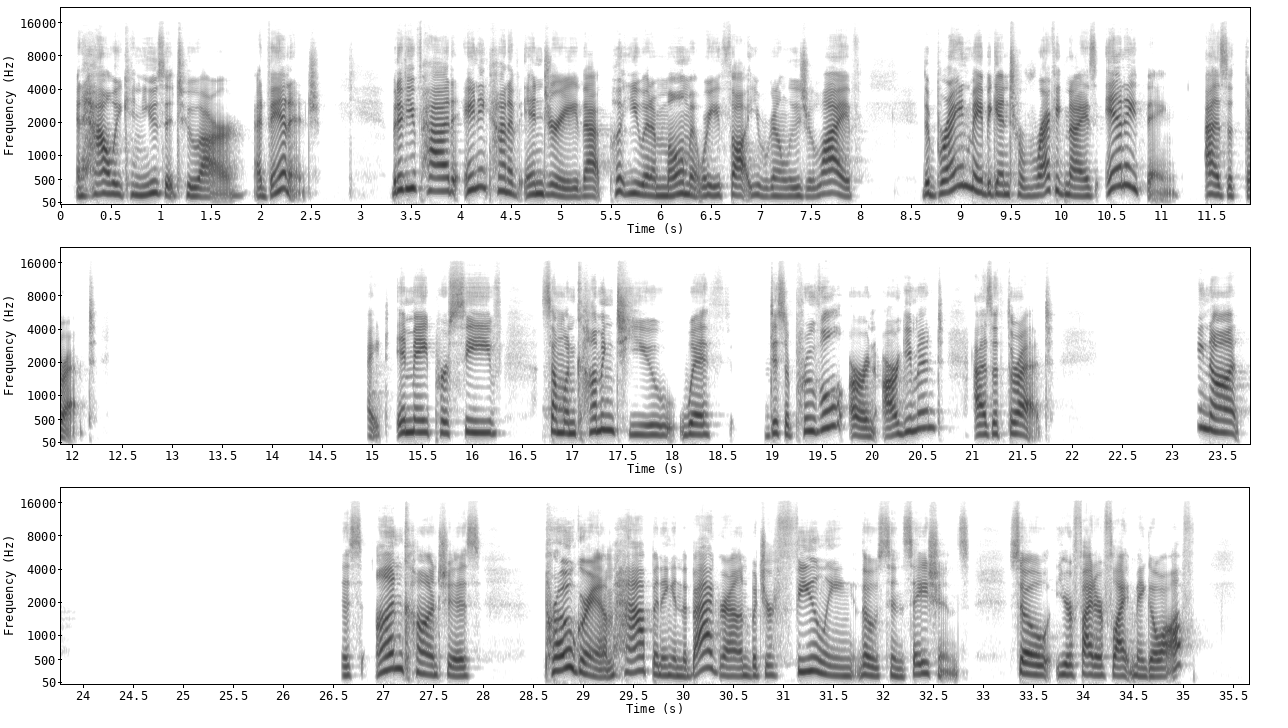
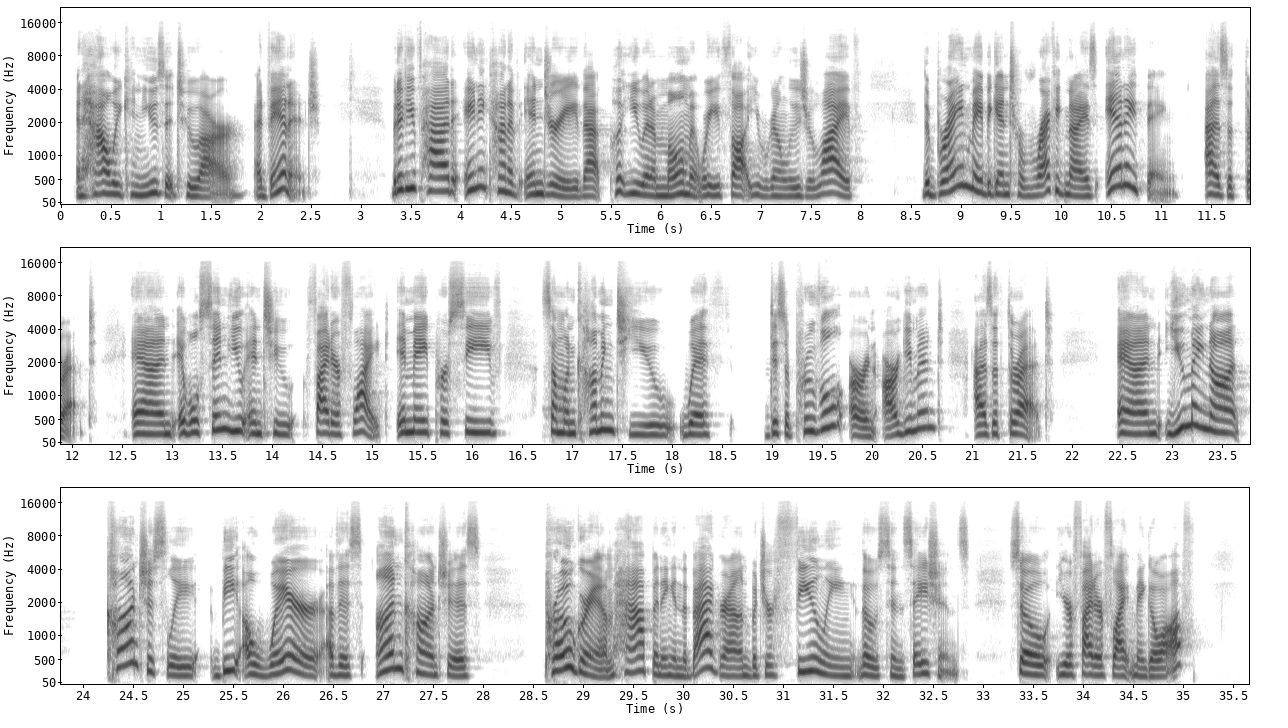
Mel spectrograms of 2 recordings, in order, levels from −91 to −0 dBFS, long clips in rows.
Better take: second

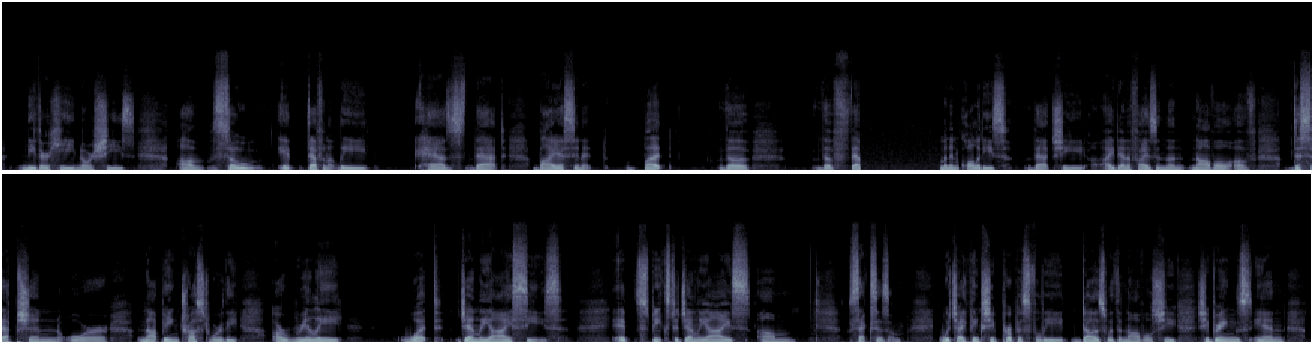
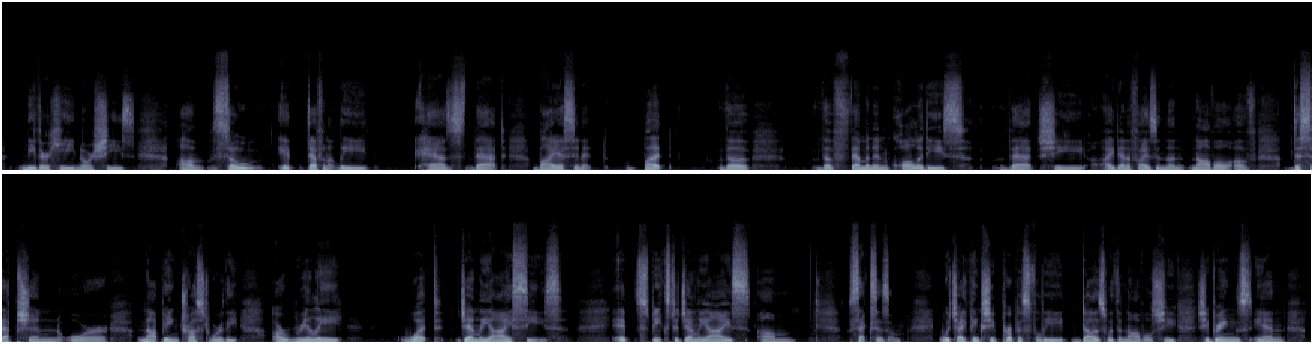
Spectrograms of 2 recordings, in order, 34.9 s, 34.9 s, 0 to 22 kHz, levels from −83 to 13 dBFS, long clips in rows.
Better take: second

